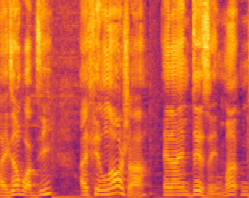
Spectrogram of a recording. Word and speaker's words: nausea: Ou dit ça, nausea. Nausea. Nausea. Il y a plusieurs prononciations. Nausea ou nausea, nausea. Ça peut dépendre de à qui elle soit parlé de qui côté.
